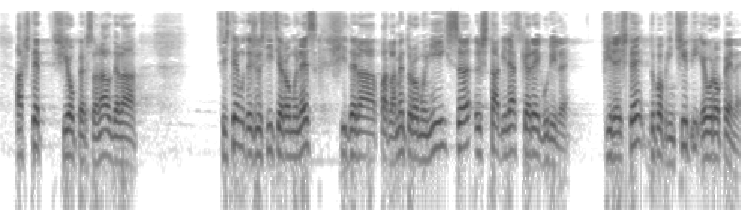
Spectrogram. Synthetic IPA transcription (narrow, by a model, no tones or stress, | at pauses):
aʃt̪e̞p̚t̪ʃije̞wpe̞rso̞nald̪e̞la | sist̪e̞muld̪e̞ʒust̪it̪sijeɾo̞mɨne̞skʃid̪e̞laparlame̞nt̪ulro̞mɨnije̞jsəʔɨʃst̪abileaskəɾe̞ɡulile̞̰ | fiɾe̞ʃt̪e̞d̪upəpɾint͡ʃipiʔe̞uɾo̞pe̞ne̞̰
